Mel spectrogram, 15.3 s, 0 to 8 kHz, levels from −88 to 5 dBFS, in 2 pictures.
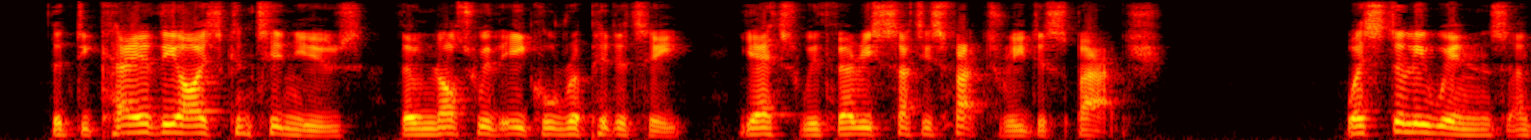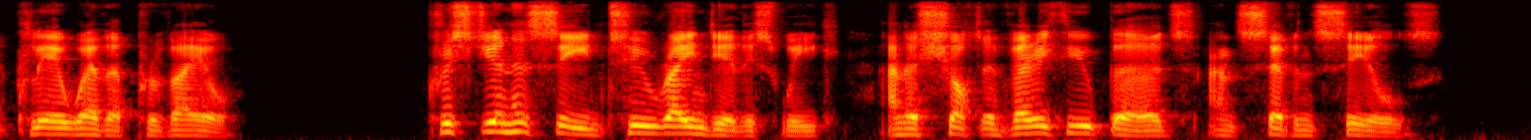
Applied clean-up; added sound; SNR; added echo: none; none; none; none.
